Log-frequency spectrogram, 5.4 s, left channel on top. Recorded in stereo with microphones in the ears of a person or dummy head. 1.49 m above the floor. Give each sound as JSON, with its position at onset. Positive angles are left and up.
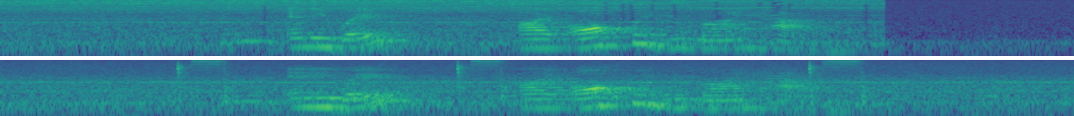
{"t": 1.4, "sound": "a woman speaking", "side_deg": 55, "distance_m": 3.0}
